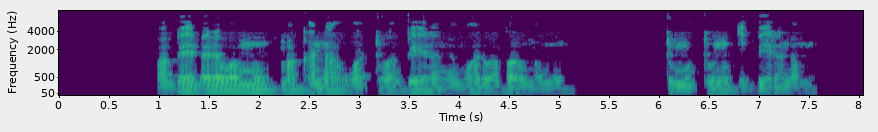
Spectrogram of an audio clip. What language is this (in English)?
Tuki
